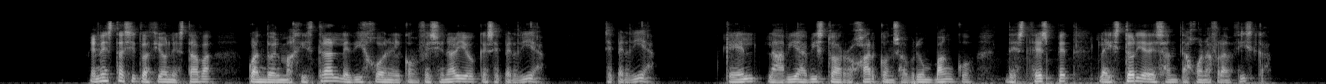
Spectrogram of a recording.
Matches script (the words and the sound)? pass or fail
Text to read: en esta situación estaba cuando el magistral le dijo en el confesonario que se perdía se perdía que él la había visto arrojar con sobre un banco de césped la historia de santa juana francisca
pass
